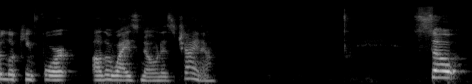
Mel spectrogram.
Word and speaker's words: China: the abbreviated word for it is China sometimes pronounced kena but China CH I na not Cinna don't get this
